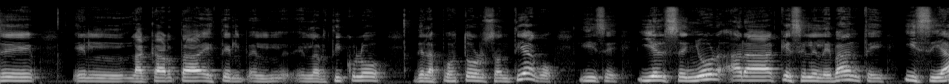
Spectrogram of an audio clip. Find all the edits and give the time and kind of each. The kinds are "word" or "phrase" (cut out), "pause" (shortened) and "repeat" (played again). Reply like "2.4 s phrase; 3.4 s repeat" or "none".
none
